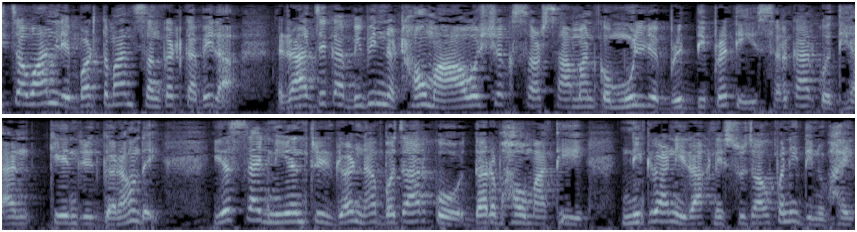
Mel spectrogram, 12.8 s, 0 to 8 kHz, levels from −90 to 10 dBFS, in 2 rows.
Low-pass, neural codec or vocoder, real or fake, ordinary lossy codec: 7.2 kHz; none; real; none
